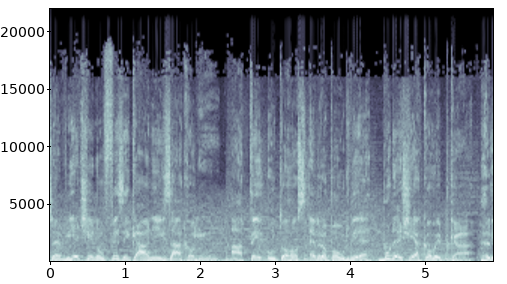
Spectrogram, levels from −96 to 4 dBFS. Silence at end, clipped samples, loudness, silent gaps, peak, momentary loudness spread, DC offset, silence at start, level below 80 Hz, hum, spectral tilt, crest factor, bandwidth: 0 s; 0.2%; -9 LUFS; none; 0 dBFS; 4 LU; under 0.1%; 0 s; -22 dBFS; none; -4 dB/octave; 10 dB; over 20 kHz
